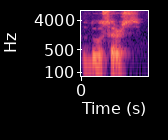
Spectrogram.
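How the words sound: It is said in a put-on German villain accent.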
